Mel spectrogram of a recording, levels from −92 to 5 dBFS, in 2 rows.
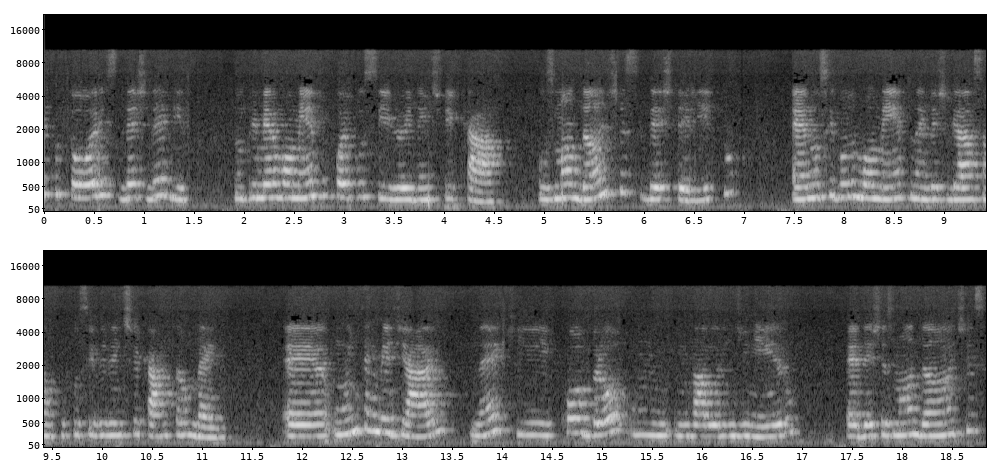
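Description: Throughout, the high end sounds gritty and faintly metallic, with stray tones at unrelated pitches well below the main sound. This is aliasing. The spectrum runs hard up to 11 kHz, which fits a drop from 44.1 kHz to 22 kHz without filtering, so higher content folded back down.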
